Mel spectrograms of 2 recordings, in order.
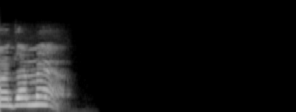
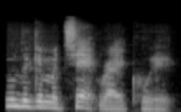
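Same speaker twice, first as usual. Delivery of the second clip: ordinary delivery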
